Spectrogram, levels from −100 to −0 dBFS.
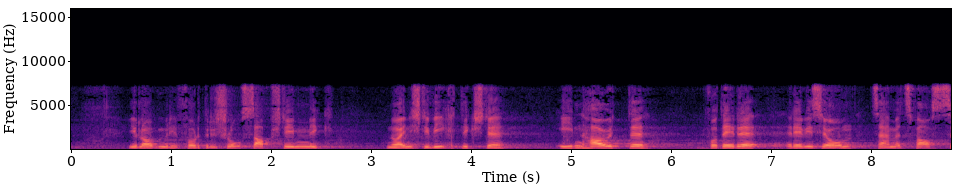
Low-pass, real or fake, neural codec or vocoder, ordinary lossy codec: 7.2 kHz; real; none; none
